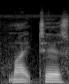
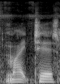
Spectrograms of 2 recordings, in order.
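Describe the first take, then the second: First: The voice is recorded at the lowest level. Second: The voice is recorded at the highest level. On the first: "This is at zero gain reduction" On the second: "Plus twelve gain, should be a little hot"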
